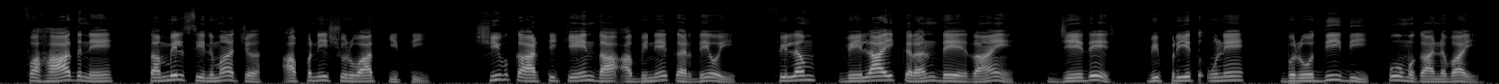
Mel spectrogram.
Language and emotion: Dogri, neutral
